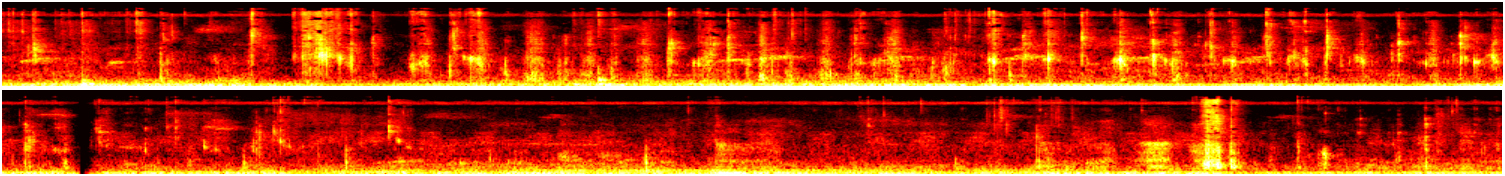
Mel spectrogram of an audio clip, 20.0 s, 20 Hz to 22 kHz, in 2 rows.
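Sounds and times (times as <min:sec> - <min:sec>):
close-miked chewing: 0:00.0 - 0:20.0
steady low hum: 0:00.0 - 0:20.0.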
